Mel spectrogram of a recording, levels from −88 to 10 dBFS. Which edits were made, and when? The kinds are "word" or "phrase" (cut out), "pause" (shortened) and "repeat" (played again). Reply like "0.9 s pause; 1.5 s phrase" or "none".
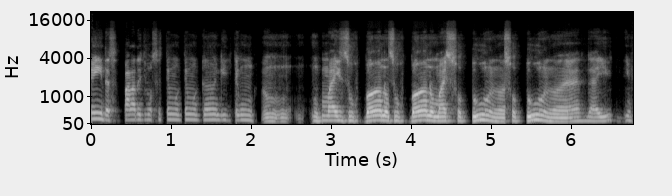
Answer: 1.1 s repeat; 1.7 s word; 2.1 s pause; 2.9 s word; 3.7 s repeat; 5.2 s repeat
